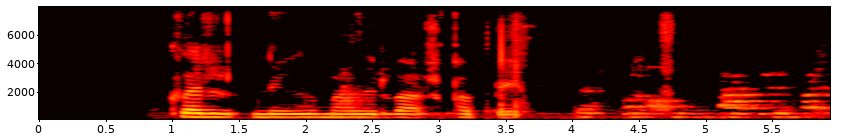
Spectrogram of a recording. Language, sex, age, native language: Icelandic, female, 8, Icelandic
